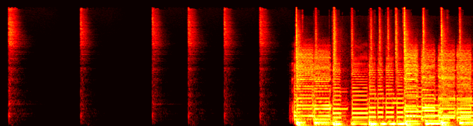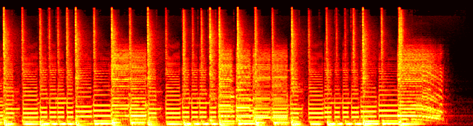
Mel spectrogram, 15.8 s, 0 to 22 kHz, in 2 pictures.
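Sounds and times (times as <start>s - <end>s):
Chicago blues guitar: 4.9s - 15.4s.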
